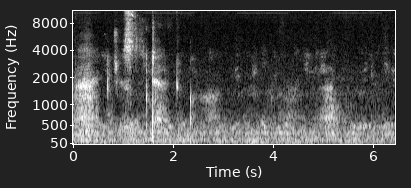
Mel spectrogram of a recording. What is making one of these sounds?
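A young girl whispers softly close to the microphone.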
